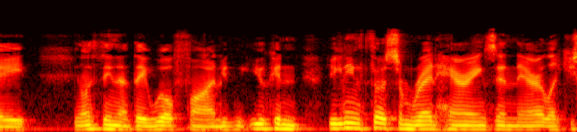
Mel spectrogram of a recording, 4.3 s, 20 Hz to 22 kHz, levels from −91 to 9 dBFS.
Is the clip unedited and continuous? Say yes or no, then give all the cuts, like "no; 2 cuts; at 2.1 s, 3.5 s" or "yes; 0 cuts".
no; 1 cut; at 1.7 s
